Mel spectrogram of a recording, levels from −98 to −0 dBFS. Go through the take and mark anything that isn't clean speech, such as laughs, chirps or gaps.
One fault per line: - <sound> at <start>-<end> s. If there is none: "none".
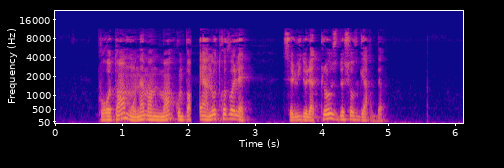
- dropout at 2.0-2.2 s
